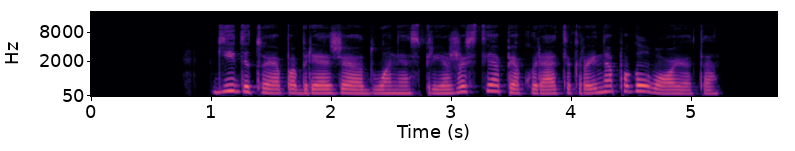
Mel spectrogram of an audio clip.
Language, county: Lithuanian, Vilnius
